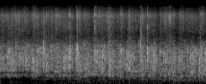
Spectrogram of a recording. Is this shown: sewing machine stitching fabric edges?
no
